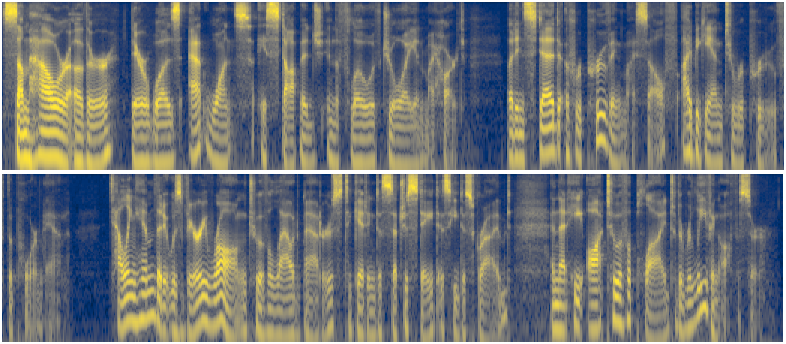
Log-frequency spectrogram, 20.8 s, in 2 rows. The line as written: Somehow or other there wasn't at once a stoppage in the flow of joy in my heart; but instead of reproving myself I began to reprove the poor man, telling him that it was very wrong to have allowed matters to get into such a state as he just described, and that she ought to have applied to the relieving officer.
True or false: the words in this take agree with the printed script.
false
